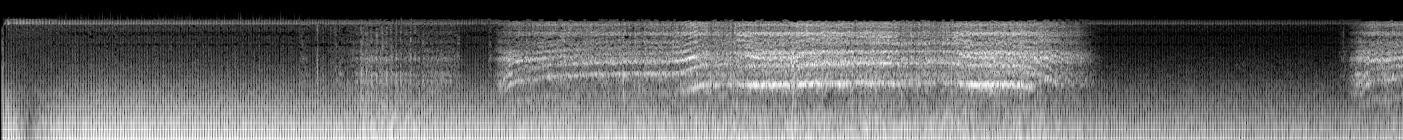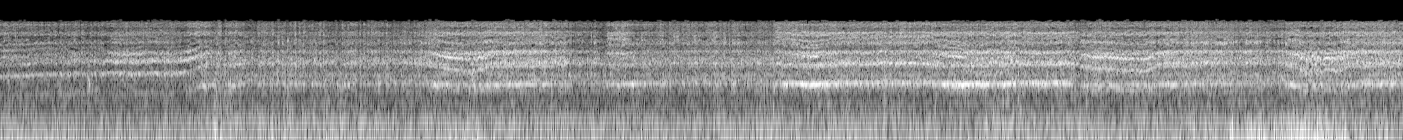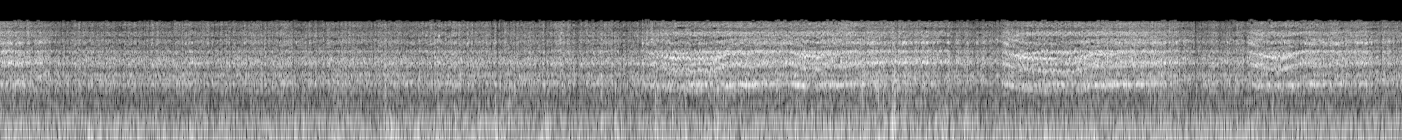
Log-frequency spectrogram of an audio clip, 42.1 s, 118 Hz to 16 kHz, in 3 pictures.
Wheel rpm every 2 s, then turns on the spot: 0, 10, 70, 180, 220, 60, 10, 150, 220, 220, 230, 230, 210, 220, 230, 230, 230, 220, 230, 220, 220.
2-4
